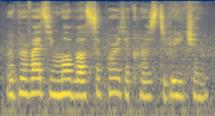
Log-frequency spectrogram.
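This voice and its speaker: A composed young male alchemist from a fantasy game, speaking in calm, measured lines, as a woman reads him. The voice stays quite high. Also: a little hiss or hum, close to an everyday voice, rough recording.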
